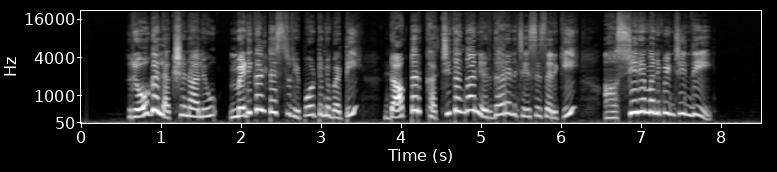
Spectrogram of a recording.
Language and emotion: Telugu, surprised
